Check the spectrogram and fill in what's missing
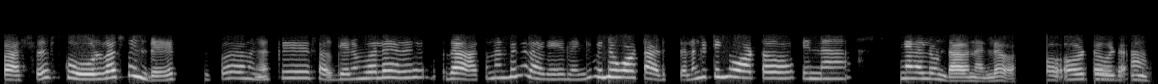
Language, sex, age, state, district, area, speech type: Malayalam, female, 45-60, Kerala, Kasaragod, rural, conversation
